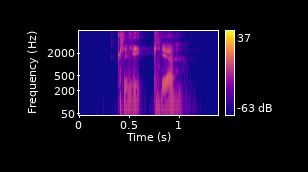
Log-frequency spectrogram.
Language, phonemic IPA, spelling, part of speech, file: Dutch, /ˈklikjə/, kliekje, noun, Nl-kliekje.ogg
- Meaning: diminutive of kliek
